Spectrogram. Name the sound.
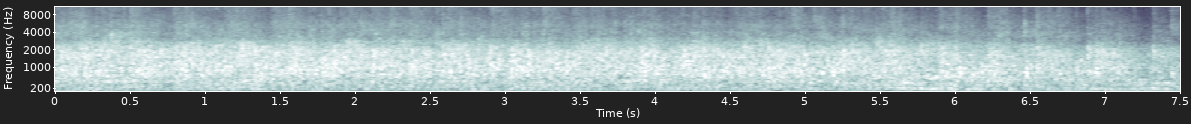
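audience applause at awards ceremony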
